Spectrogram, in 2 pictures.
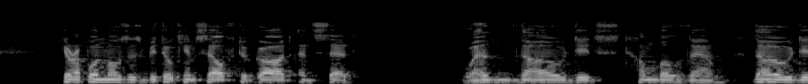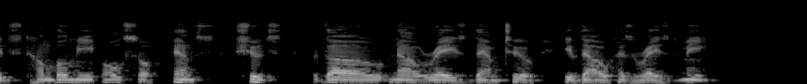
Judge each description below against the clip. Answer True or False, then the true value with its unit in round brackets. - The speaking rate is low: True (110 wpm)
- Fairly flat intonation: True (1.4 semitones)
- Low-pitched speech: True (105 Hz)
